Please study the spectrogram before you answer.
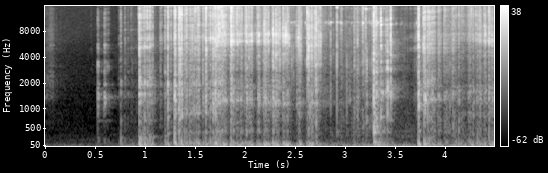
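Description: A solid rectangular bar of dry soap painted with blue glitter is held in hand and shaved and scraped with a utility knife blade, chunks flaking off. After a quiet start, a dense run of dry, crackling scrapes and crisp cuts follows, with bright, hissy upper content and soft thuds underneath. Several sharper crunches stand out near the end.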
